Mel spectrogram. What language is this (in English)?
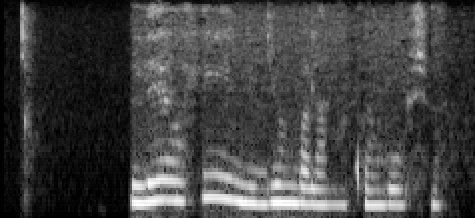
Swahili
